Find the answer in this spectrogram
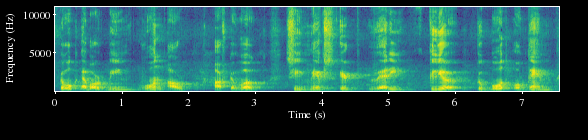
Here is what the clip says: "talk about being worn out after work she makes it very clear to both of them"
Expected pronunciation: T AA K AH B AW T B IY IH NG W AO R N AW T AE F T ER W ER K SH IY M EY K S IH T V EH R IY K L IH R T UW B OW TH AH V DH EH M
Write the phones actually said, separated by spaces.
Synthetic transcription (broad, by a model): T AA K AH B AW T B IY IH NG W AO N AW T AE F T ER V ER K S IY M EY K S IH T V EH R IY K L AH R T UW B OW T AH V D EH M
